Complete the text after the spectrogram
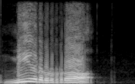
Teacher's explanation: Maka dari itu kalau di dalam idgham itu ya, kalau misalkan ada nun mati, nah ini min misalkan ya bertemu dengan ro. Nah, idgham kan minnya akan menjadi hilang. Makanya dua huruf menjadi satu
